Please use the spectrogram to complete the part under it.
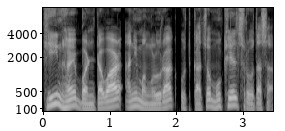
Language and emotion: Goan Konkani, neutral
